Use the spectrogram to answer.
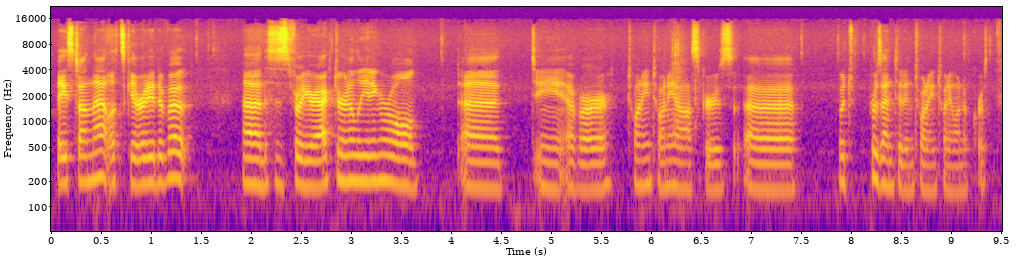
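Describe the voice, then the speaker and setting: Woman host, lower pitch, upbeat, runs the chat. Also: flat delivery, a little fast. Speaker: podcast host. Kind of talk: casual chat.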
